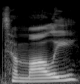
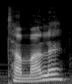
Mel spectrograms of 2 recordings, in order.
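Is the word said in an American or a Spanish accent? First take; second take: American; Spanish. First: The word is said with an American pronunciation. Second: The word is said with a Spanish-style pronunciation.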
